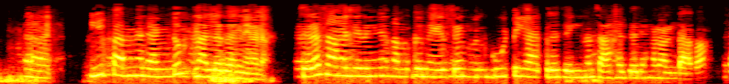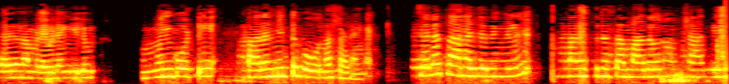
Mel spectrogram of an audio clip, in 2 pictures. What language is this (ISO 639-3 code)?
mal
